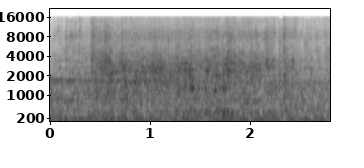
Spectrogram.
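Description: Partly frozen maple sap is poured into a bucket outdoors, making a continuous, close splashing gush of liquid over a couple of seconds with no talking.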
